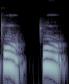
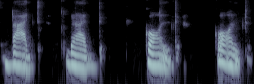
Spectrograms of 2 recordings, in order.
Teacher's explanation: When you pronounce this g, you get a vibration. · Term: voiced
